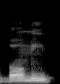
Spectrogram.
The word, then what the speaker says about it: Bomi: My name again is Bomi.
